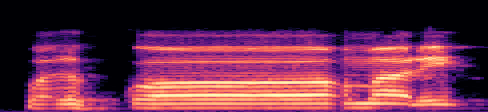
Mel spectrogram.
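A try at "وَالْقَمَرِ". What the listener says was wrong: ক টান হয়ে যাচ্ছে, হারাকাত আছে। ওয়াল কমারি।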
